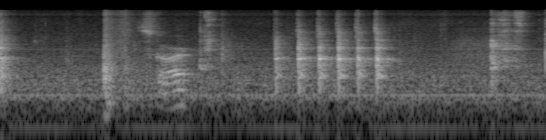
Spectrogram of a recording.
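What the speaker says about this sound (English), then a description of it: "We're going to give this a chop all the way around." Knife chopping an apple on a cutting board, a quick burst of six or seven close, crisp taps, with a few scattered knocks and kitchen clatter before and after. Quiet background, no talking.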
